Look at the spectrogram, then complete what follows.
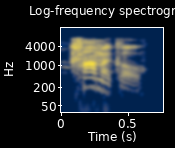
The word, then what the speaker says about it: comical: Okay, so the endings here, when we have a word that ends with an al, instead of pronouncing it al, it's ul. Okay, so it's comical. Comical. Okay, one more time. Instead of call, it's kul, like people.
